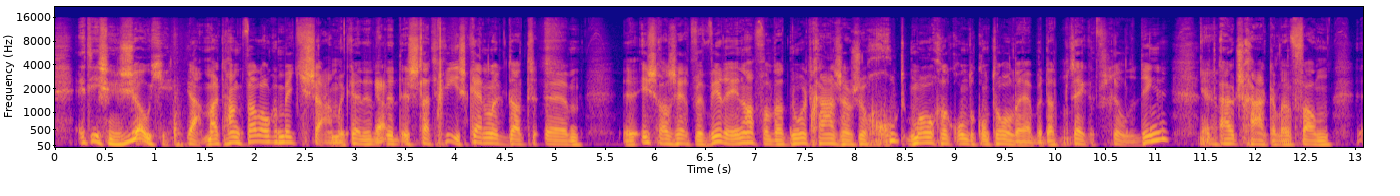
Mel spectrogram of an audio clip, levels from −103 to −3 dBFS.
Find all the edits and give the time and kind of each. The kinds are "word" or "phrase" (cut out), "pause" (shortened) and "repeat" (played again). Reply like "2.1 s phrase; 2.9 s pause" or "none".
none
